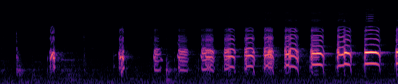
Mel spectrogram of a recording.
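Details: Female green junglefowl giving a lure call for lazy males: sparse clucks that speed up into a quick run of longer, ringing, harmonic notes, growing louder toward the end.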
